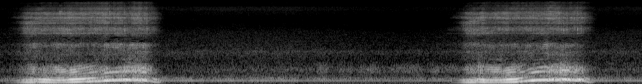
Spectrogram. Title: Sleeping Korean Girl Snoring (PNGK) Part 1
